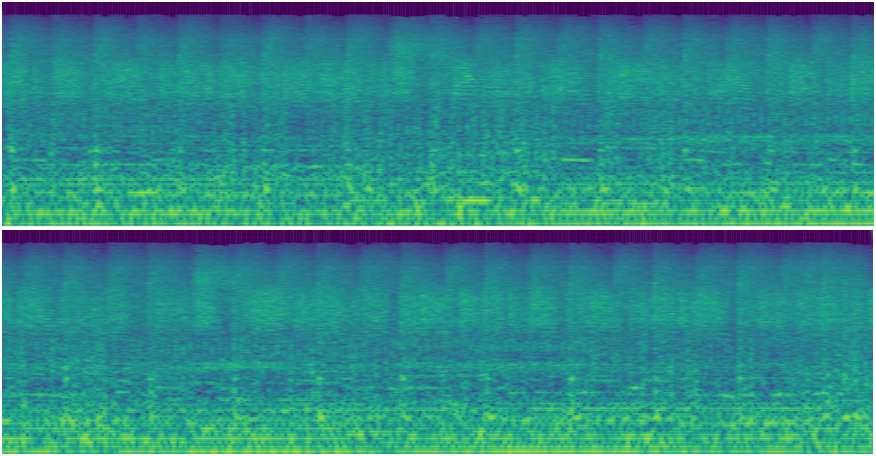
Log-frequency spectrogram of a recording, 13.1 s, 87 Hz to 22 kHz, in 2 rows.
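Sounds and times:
background music: 0.0 - 13.0
motorcycle engine droning: 0.0 - 13.0.

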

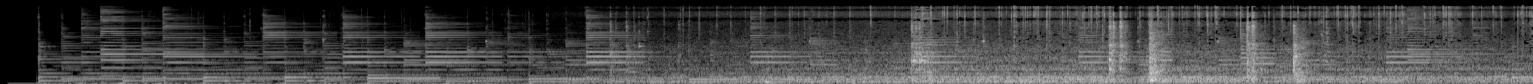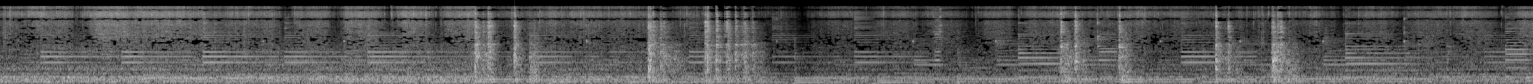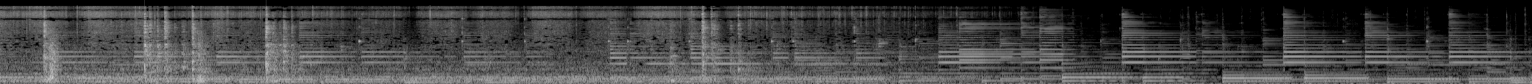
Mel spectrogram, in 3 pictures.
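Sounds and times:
acoustic guitar music: 0.4 - 45.9
rice sizzling in a wok: 5.7 - 41.3
utensil clanking and scraping wok: 5.9 - 41.0.

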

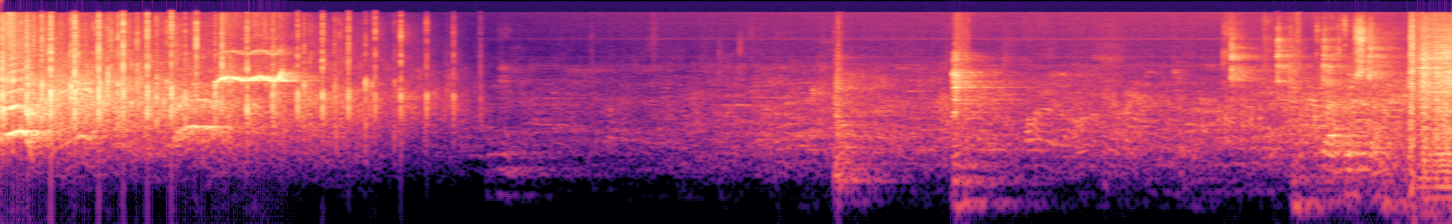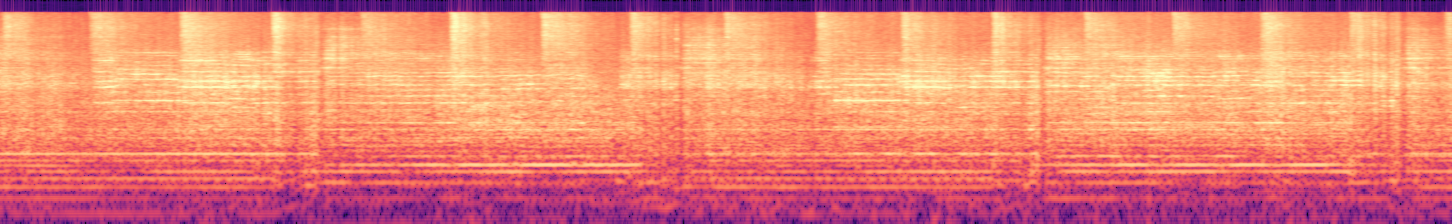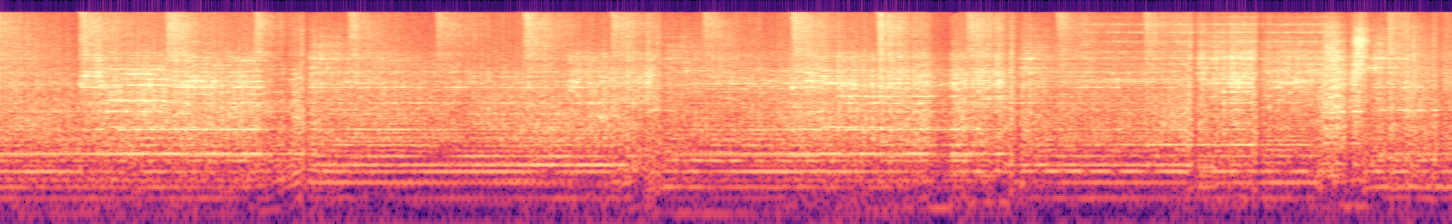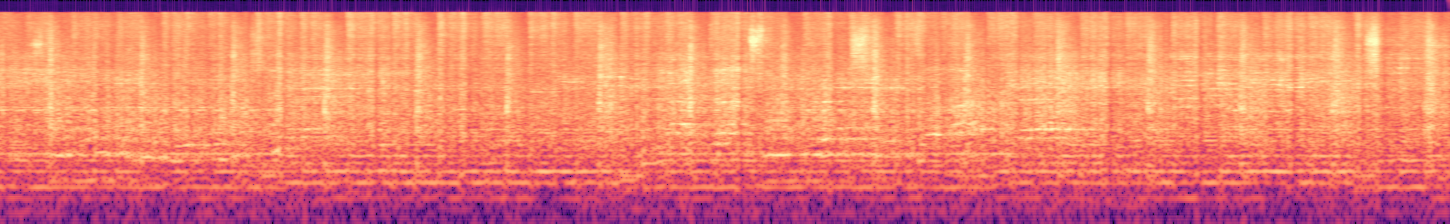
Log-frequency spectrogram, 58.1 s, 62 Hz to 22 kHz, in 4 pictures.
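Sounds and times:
drums and cymbals: 14.1 - 58.0
electric guitars playing chords: 14.1 - 58.0.

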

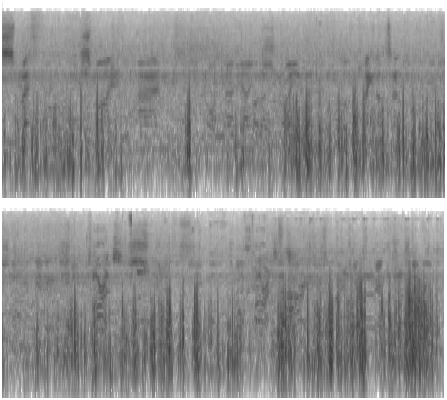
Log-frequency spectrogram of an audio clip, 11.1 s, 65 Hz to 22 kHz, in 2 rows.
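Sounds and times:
people chatting: 0.0 - 11.0
wind buffeting microphone: 0.0 - 11.0.

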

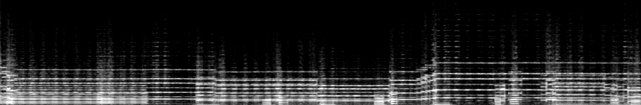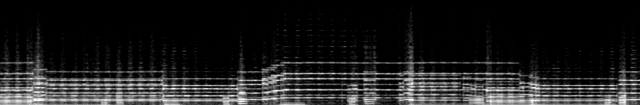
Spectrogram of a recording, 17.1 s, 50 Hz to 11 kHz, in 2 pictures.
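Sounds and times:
organ chords over bass line: 0.0 - 6.0, 6.6 - 17.0.

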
